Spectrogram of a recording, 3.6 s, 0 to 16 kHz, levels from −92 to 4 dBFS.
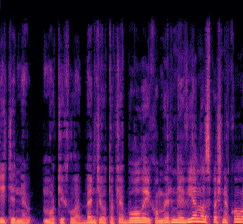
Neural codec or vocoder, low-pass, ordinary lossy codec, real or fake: vocoder, 48 kHz, 128 mel bands, Vocos; 14.4 kHz; AAC, 64 kbps; fake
